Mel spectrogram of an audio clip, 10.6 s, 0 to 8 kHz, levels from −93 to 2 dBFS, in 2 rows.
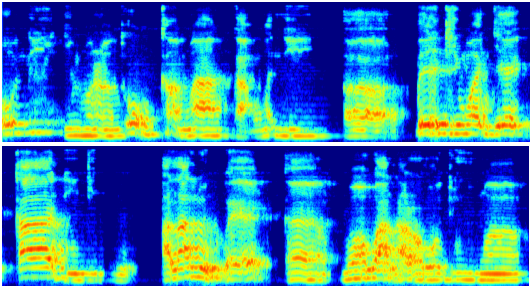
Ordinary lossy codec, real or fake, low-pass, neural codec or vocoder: none; fake; 7.2 kHz; codec, 16 kHz, 16 kbps, FunCodec, trained on LibriTTS, 50 frames a second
